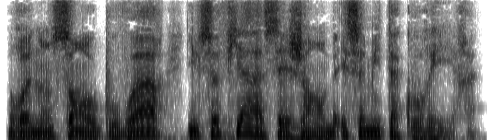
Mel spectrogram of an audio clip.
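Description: A man narrating a fantasy audiobook in an expressive, storytelling manner, close to the mic. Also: very deep voice, normal speed, husky, no echo.

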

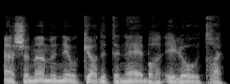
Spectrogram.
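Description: A man reading a fantasy audiobook in a measured, expressive storytelling voice. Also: deep voice, husky, no echo, studio quality. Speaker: audiobook narrator. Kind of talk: scripted fantasy audiobook narration.

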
